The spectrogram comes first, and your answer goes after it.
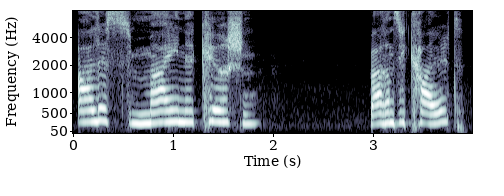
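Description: A feverish young invalid murmurs the same few words again and again, as a woman reads him aloud. His voice sits fairly high and drags slowly. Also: fairly bright tone. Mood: fretful. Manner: breathless, fixated repetition. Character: feverish sick young man, fretful, whispering.

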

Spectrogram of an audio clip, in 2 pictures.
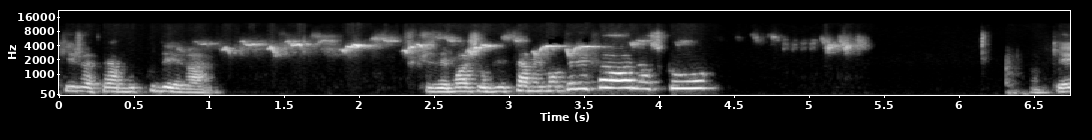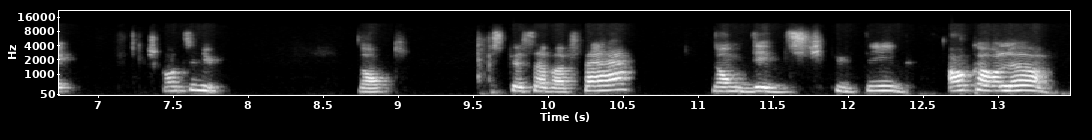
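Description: The recording is muffled and lo-fi, with slight background noise, as a woman with a lowish voice gives an informal teaching talk. A workshop presenter on reading disorders, she stays lively and keeps checking in with "ok?"

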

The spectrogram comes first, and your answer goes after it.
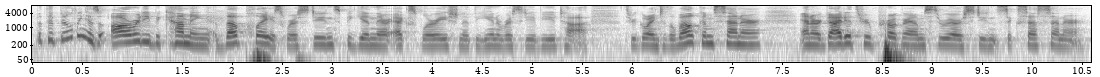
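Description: A woman from the United States, a college dean, gives a formal dedication speech for a building in a university auditorium. Her voice is on the low side and fairly quick, and she sounds earnest and grateful, with frequent fillers and restarts.

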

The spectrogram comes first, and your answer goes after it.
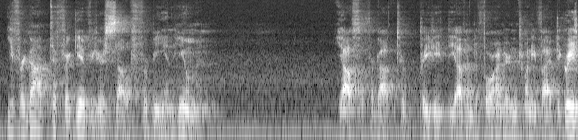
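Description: A man's voice: medium pitch, fairly bright tone, a little hiss or hum. A middle-aged man performing spoken word poetry in a wry, playful manner. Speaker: poet. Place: community room, indoors. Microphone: stand mic. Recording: echoey room with long reverb.

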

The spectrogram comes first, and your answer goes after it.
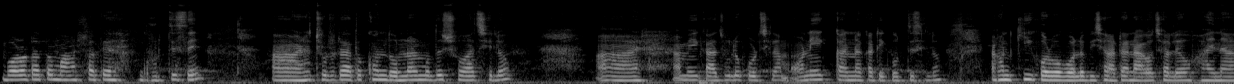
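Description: A young woman talking quietly and casually to her viewers while doing chores at home. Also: mid-range voice, a little hiss or hum. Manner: soft-spoken, chatty, addresses viewers directly. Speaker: vlogger. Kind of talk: casual vlog narration.

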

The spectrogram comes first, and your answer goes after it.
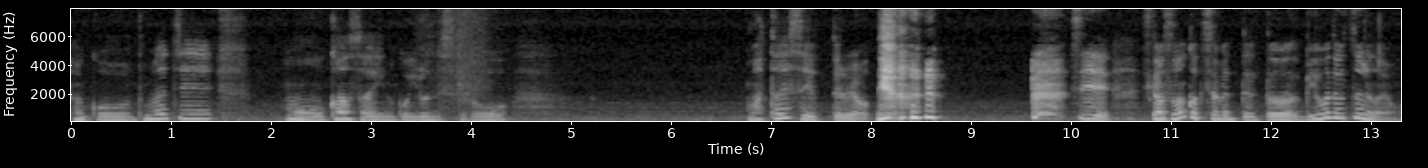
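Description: A young woman with a mixed Hakata and Kansai dialect chats casually into a tablet in her room at home. Her voice sits a touch high, and she keeps slipping into quiet murmured asides to herself. A faint hiss runs under her voice. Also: expressive, unhurried. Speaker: idol livestreamer. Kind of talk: casual livestream chat. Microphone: tablet or phone device.

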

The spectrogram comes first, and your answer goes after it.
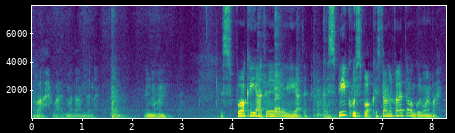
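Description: A man with an Iraqi Arabic accent teaches English by reading a textbook story, slowly voicing the English lines before translating them into dialect. His medium-pitched voice is very animated, with background noise behind it.

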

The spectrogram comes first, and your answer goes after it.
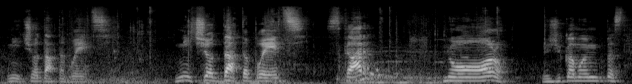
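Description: Excitable young male game streamer. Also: on the high side, over music. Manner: excitable, shouts at opponents and chat. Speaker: gaming streamer. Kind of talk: live game commentary. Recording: noisy background.

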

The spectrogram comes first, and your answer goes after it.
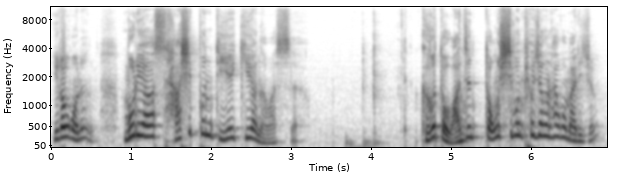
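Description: A woman's voice: on the high side, very animated, normal speed, darkish tone, husky. A woman narrating a personal story in a casual, exasperated, conversational way.

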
